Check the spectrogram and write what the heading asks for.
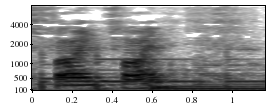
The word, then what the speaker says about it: FiFine: despite by that it says fine fine the pronunciation for the brand is fine fine and that's what they told me when they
